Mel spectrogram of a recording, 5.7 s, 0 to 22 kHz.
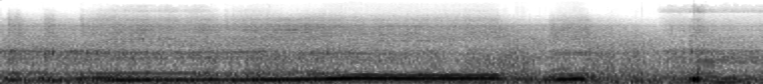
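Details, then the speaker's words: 2024 Beta 250RR Racing two-stroke with a 38 mm Lectron carb, after leaning the mixture screw another half turn: revs climb and hold with a slightly blubbery, uneven edge near the top, more power but still a little rich on top end. "It felt like it has more power, but it's still a little bit rich on the top end."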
